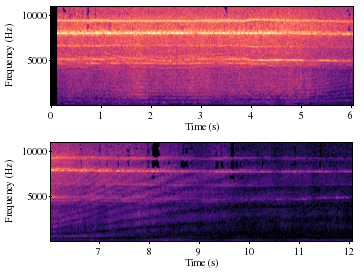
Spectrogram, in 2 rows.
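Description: DJI F450 quadcopter's four motors and propellers buzzing, loud and close at first. From about five seconds in the sound fades steadily as the drone flies away.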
